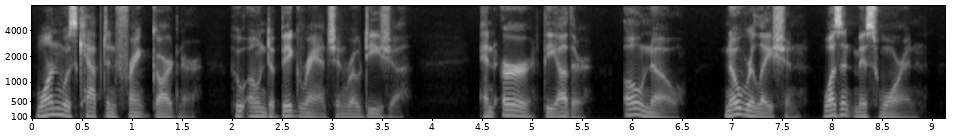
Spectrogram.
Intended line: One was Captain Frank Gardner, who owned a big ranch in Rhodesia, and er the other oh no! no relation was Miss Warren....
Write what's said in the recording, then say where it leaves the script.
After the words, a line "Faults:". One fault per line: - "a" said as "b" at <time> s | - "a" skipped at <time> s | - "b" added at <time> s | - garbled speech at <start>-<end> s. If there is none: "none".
One was Captain Frank Gardner, who owned a big ranch in Rhodesia, and er the other oh no! no relation wasn't Miss Warren....
Faults:
- "was" said as "wasn't" at 7.9 s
